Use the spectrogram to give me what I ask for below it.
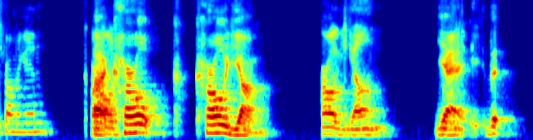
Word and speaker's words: Jung: Carl Jung. Yeah. With a J, but it's pronounced with a Y.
